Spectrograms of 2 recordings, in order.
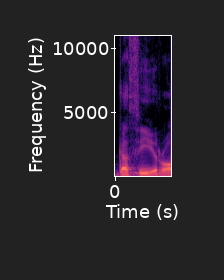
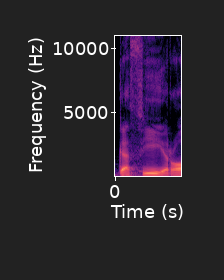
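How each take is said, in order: Both takes have the same delivery.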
